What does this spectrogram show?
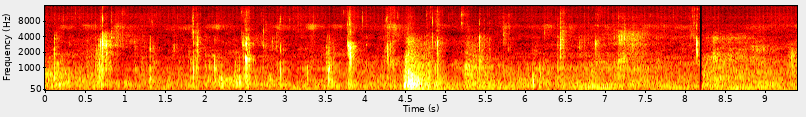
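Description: Chewing and mouth sounds from eating tandoori roti with chicken korma: irregular wet smacks and clicks. About four and a half seconds in comes a louder, longer sound as a piece of roti is torn.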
